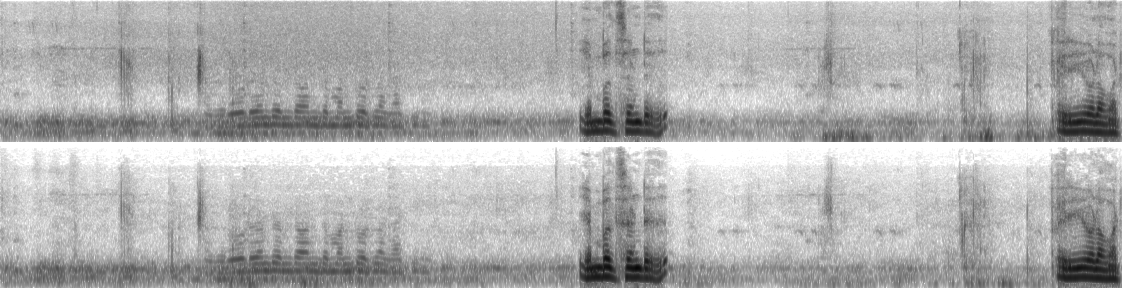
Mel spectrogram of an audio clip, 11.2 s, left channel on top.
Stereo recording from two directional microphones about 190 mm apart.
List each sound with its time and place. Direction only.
5.5 s speech: 25° right (ahead or behind)
9.6 s a sound: 5° right (ahead or behind)
10.5 s speech: 5° right (ahead or behind)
